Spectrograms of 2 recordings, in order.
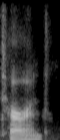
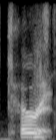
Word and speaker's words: turret: Oh, because I said Turrent. Carlo likes how I say Turrent. There's no N in it. It's turret.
